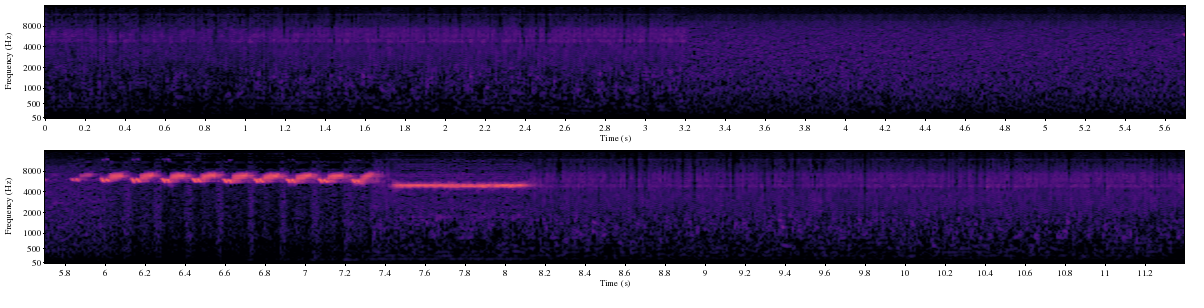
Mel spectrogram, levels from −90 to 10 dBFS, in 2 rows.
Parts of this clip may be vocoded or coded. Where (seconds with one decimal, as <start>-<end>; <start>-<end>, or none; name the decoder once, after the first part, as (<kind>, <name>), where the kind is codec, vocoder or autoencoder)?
0.0-3.2 (vocoder, BigVGAN v2); 7.3-11.4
